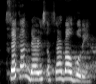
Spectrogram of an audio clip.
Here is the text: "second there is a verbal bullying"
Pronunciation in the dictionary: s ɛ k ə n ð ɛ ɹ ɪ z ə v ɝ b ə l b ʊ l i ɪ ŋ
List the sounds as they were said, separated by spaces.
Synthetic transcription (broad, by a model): s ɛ k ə n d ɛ ɹ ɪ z ə f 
